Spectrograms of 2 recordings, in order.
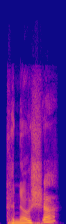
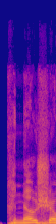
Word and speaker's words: Kenosha: Uh he went out there was a protest in Kenosha, is that the way to pronounce it? Kenosha, Wisconsin about the shooting of Jacob Blake.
